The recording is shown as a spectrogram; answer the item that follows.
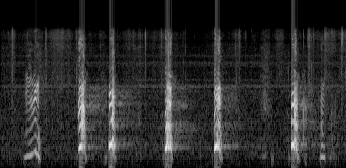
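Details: Bracco Italiano puppy, four months old, gives a thin rising whine, then single loud, sharp barks spaced about half a second to a second apart, with quiet gaps between.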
